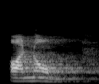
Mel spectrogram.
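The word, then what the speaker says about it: un homme: अब ये पता है कैसे हो रहा है, प्रोनाउंसिएशन सिर्फ इतने का ही हो रहा है, अनोम। ठीक है, तो एच क्या हो जा रहा है, एच रिमूव हो जा रहा है, साउंड सिर्फ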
